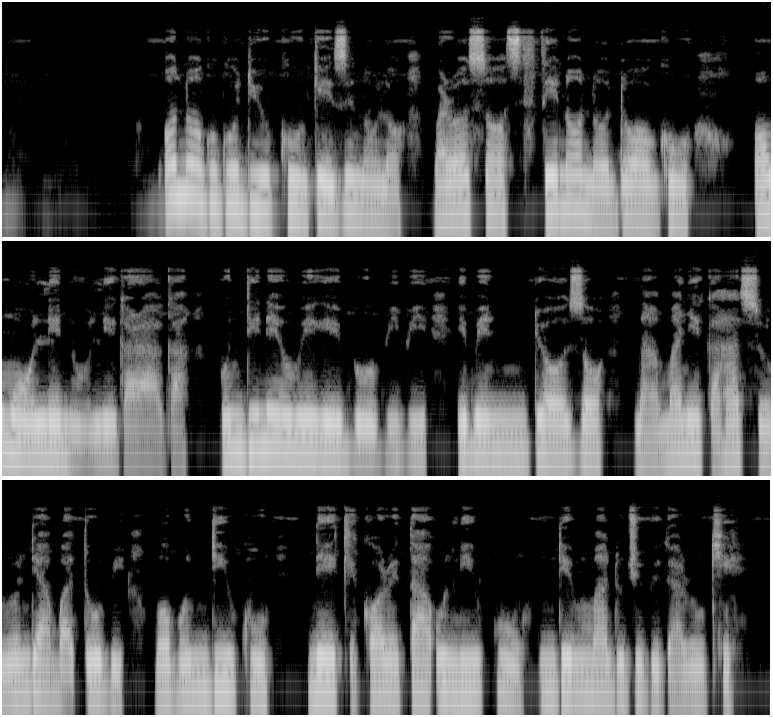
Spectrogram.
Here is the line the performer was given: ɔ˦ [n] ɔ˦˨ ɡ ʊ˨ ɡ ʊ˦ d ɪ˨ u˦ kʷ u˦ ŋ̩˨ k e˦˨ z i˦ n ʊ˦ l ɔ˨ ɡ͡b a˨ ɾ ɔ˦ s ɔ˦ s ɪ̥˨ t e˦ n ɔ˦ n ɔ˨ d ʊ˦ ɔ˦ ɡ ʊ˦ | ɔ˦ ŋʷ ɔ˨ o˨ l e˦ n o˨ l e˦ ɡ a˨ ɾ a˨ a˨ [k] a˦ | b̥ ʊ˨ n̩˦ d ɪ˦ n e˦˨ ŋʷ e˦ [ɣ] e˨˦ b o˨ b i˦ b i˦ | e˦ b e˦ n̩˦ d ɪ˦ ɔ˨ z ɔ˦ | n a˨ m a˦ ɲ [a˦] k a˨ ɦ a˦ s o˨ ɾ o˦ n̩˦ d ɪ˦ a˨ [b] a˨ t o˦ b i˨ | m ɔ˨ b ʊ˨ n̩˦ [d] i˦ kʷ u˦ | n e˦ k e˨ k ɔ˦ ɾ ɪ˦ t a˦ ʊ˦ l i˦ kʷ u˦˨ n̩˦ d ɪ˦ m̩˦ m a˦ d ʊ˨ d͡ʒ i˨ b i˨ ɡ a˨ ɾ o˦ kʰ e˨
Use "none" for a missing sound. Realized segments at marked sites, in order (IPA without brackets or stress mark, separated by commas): n, ɡ, ɣ, e˦, ɡ͡b, d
